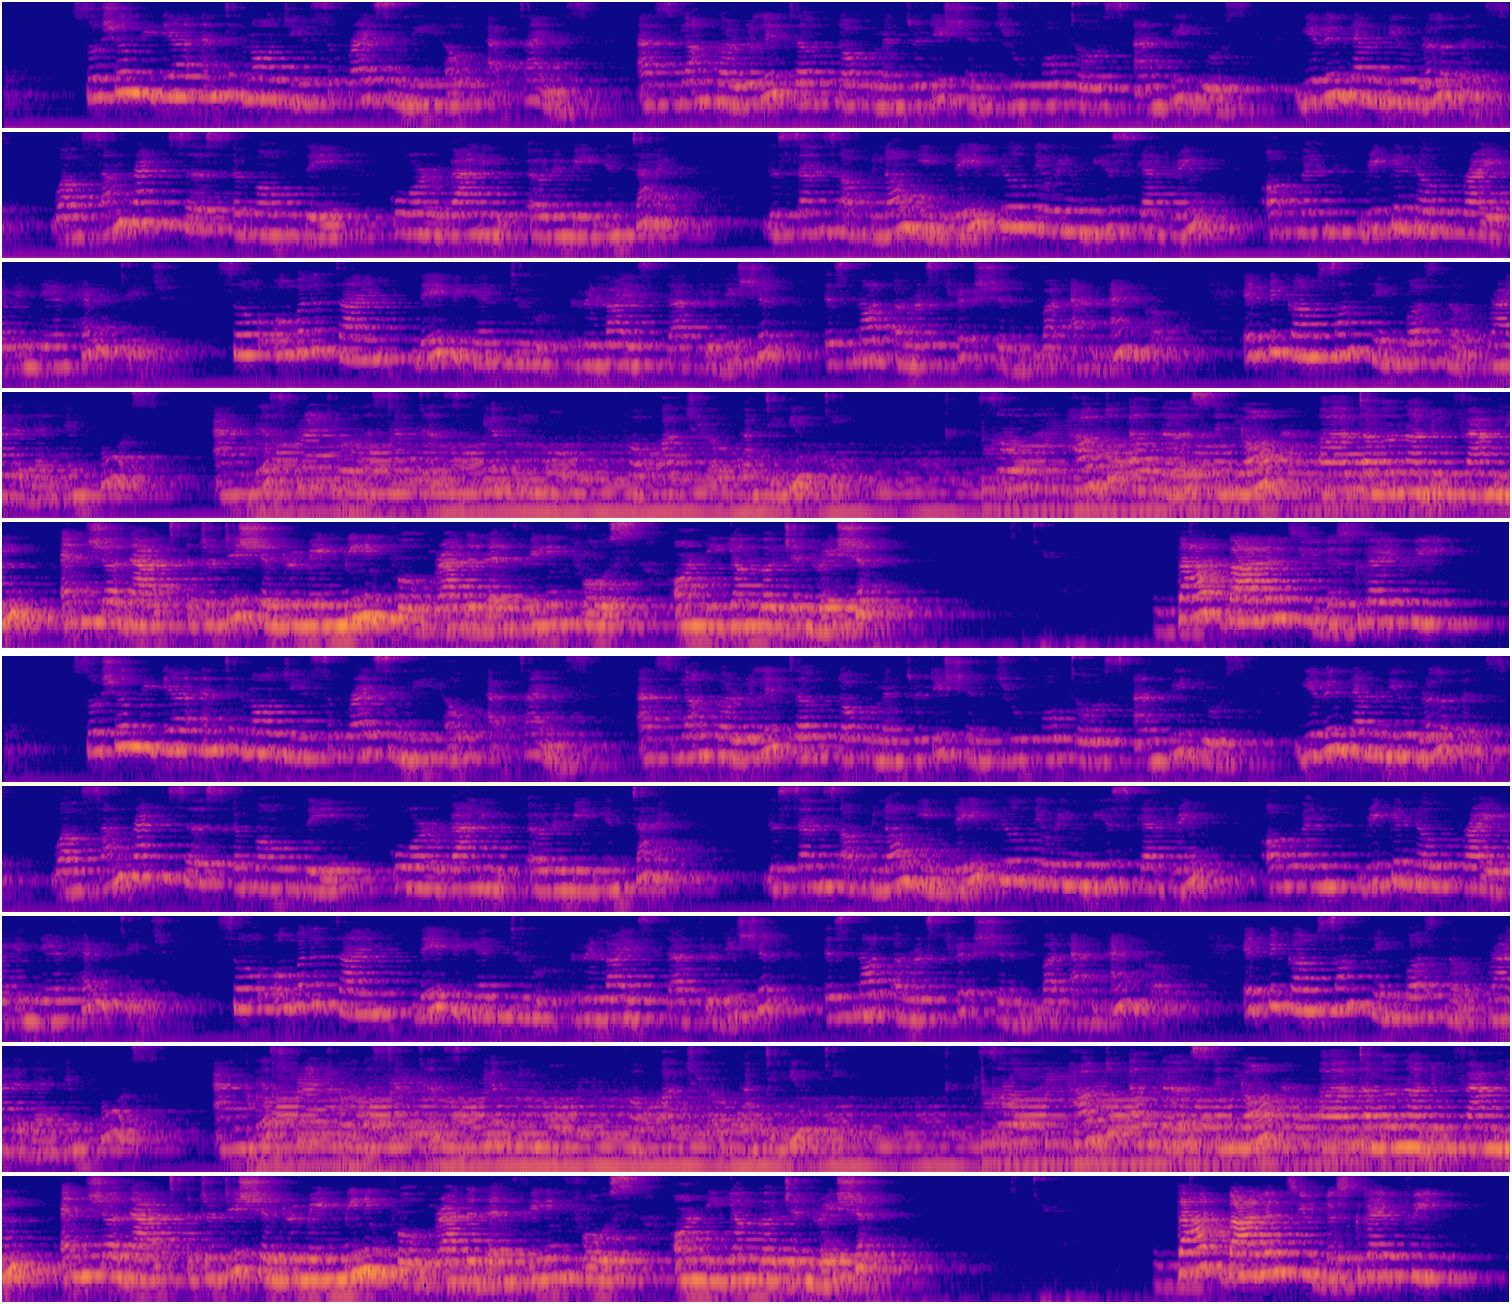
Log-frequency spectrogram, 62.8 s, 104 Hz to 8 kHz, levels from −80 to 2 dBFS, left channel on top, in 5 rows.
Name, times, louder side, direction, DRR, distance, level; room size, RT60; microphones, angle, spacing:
voice 1, 0.6-4.8 5.3-10.3 10.8-12.4 13.0-15.4 15.8-18.1 18.9-22.6 23.1-26.5 27.0-31.6 32.0-34.8 35.5-38.9 39.4-42.5 42.9-44.8 45.9-50.5 50.7-55.5 55.8-57.5, equal, 5° right, -2 dB, 5.1 m, -36 dB
sound 1, 39.7-49.8, right 3 dB, 70° right, 0.8 m, -39 dB
voice 2, 59.9-62.2, right 2 dB, 40° right, -1 dB, 3.6 m, -31 dB
23.0 x 19.5 x 6.4 m, 1.3 s
head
